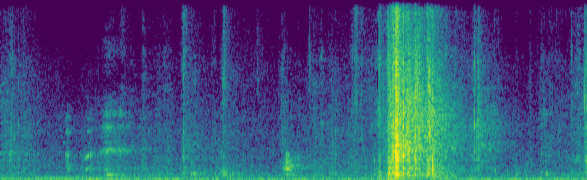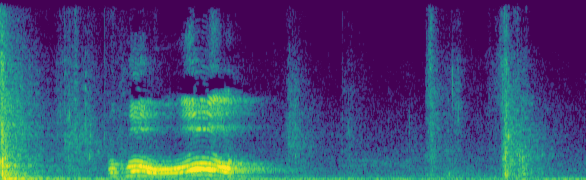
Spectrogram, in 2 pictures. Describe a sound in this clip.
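Cardboard rustles and tears as a box is opened.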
